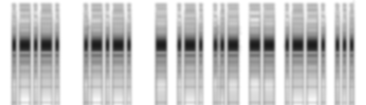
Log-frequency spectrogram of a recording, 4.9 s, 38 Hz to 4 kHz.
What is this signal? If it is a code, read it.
Morse code, heard as a keyed tone, about 25 wpm, 550 Hz. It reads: <AR> <AR> TRUMPS
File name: podcast / News headlines-1x-25x25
